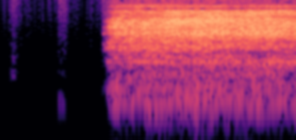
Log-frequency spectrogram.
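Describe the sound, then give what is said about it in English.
A person takes one deep breath, a single long, airy rush of breath that holds steady for about a second after a brief quiet start. “It's a nice deep breath.”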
